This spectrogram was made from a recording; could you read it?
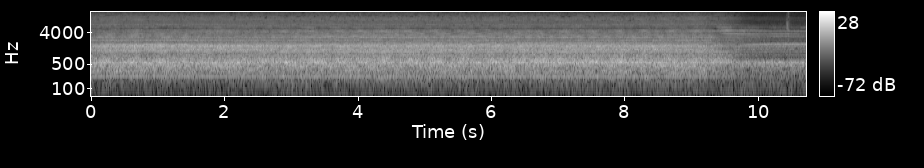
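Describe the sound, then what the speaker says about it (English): A heat embossing tool for a stamped dandelion card blows a loud, continuous whirring rush close by with a steady hum, running alone for about ten seconds before the tone shifts slightly at the end. "I'm going to put my heat tool on"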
